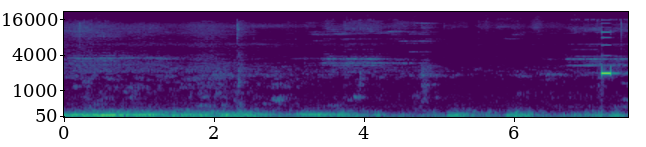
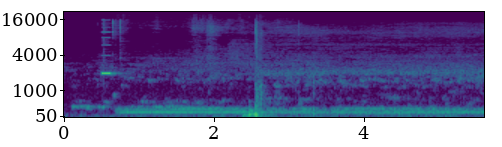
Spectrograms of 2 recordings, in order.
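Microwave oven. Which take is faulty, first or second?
first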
